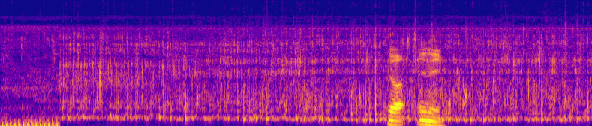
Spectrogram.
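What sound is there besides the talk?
water flowing from hydraulic ram pump tap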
